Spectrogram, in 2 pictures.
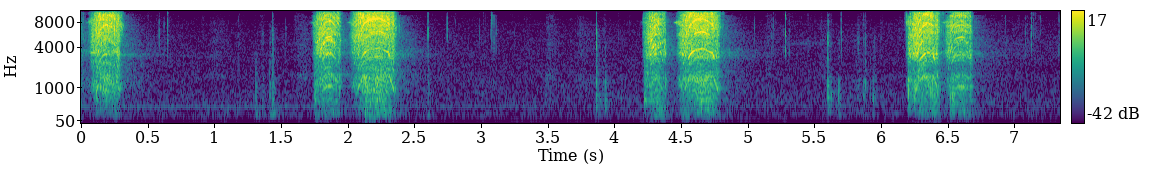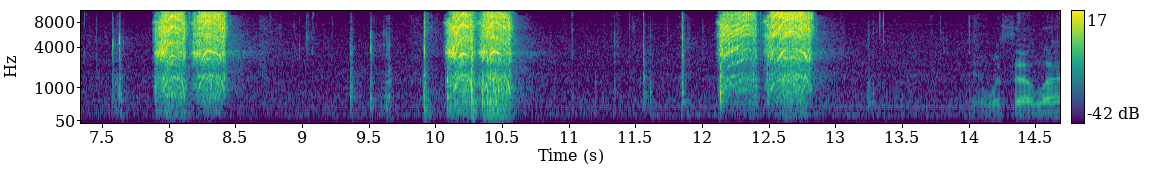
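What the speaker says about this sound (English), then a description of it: "There's a bunch of 10mm screws holding it up. Just go around and make sure you get them all off." Cordless power drill backing out 10mm screws underneath a 2024 BMW during a trailer hitch installation: short whirring bursts, each a second or less, repeated roughly every two seconds, close and clear against a quiet garage background.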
